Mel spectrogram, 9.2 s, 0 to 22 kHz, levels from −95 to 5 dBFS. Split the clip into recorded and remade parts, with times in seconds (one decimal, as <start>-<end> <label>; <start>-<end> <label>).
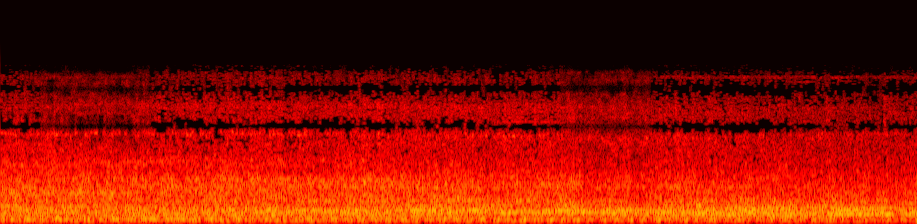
0.0-0.4 recorded; 0.4-1.5 remade; 1.5-5.6 recorded; 5.6-6.5 remade; 6.5-9.2 recorded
